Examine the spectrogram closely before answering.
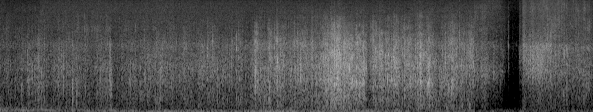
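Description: Skis hissing and scraping over snow through a series of turns, grainy and crackling, loudest about halfway through.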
